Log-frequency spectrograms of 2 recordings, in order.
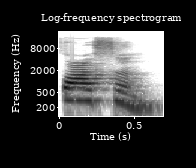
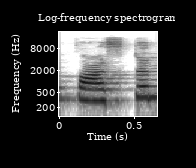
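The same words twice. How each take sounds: First: फास्टन said as "faa-sun", no T sound; silent T. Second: फास्टन with a hard T sounded in the middle; T pronounced. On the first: Teacher modelling pronunciation for learners, फास्टन with silent T. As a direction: drop the T in फास्टन, going straight from S to N. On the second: Teacher showing learners the mistake, फास्टन with the T sounded. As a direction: say फास्टन wrongly, voicing the written T as "faas-tun". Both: Shown as a demonstration. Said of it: "ये जो टी है वो silent रहेगा".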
